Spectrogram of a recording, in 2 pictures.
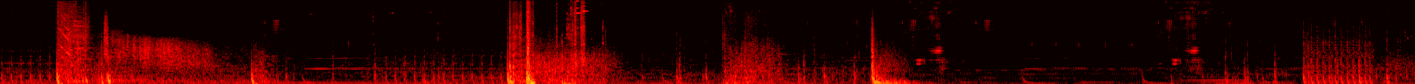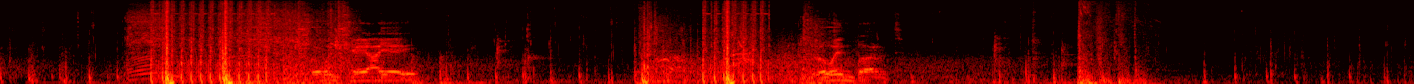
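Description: Gunshots crack in rapid bursts in a video game.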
